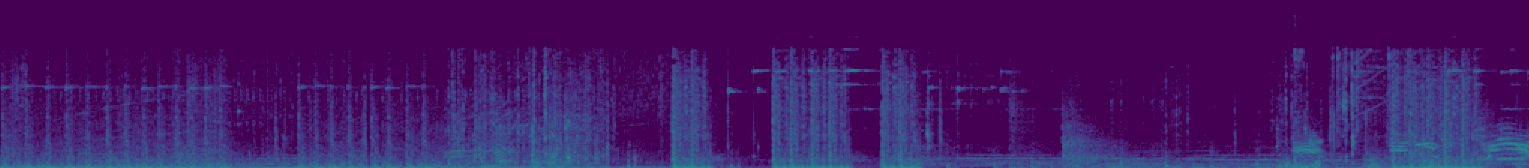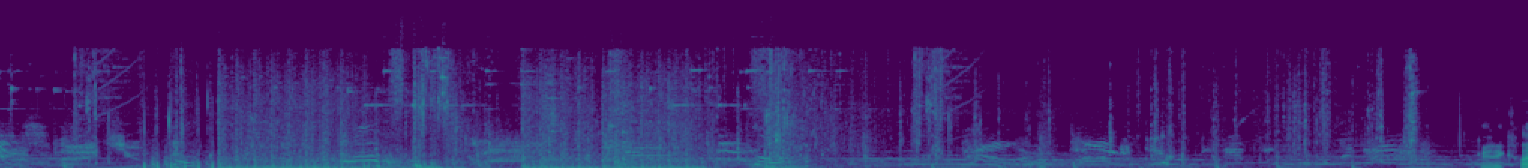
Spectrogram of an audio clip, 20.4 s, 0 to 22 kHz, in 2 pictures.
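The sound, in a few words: gunfire from the video game Rage 2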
